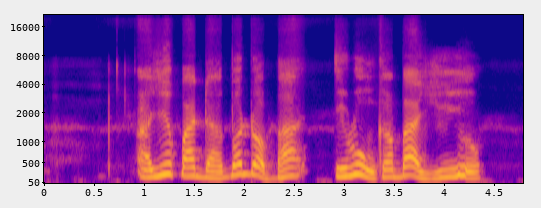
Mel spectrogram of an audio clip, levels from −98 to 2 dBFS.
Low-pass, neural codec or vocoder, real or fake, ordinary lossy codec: none; autoencoder, 48 kHz, 32 numbers a frame, DAC-VAE, trained on Japanese speech; fake; none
